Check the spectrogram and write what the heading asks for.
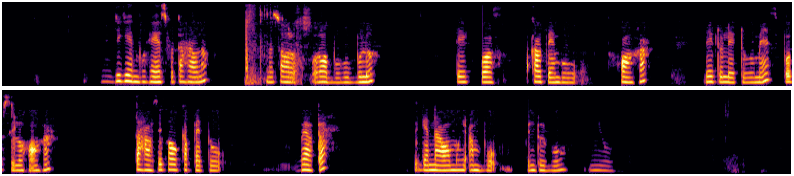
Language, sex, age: Wolof, female, 36-49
